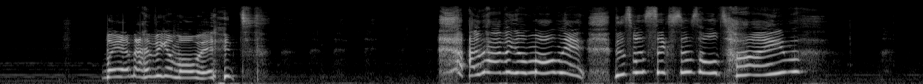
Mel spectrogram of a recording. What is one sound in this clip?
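A young woman laughs loudly and excitedly close to a microphone.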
